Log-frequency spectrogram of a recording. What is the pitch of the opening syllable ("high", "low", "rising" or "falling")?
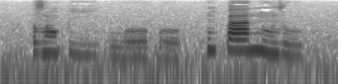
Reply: high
